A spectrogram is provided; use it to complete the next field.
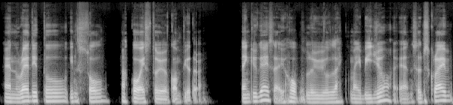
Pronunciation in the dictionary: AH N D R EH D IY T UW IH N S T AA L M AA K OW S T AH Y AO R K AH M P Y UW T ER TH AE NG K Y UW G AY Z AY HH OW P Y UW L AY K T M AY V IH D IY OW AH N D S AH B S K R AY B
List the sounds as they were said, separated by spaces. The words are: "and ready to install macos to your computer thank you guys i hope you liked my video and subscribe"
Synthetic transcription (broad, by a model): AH N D R EH D IY T UW IH N S T AA L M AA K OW S T AH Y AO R K AH M P Y UW T ER T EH NG K Y UW G AY S AY HH OW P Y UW L AY K M AY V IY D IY OW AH N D S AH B S K R AY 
